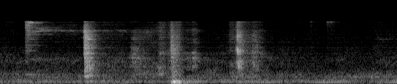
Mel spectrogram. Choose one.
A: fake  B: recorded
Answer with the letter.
A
